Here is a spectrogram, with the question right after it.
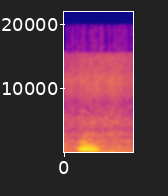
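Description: A single short dog bark indoors, moderately close and clear, followed by a faint low whimper and quiet room noise.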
